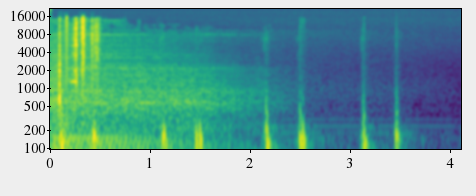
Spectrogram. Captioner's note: heart beating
